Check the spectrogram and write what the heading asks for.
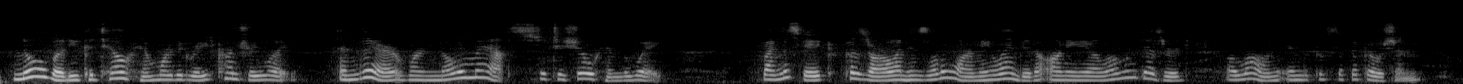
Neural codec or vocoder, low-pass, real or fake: none; 7.2 kHz; real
